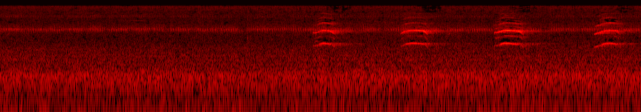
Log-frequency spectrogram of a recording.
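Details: Eurasian sparrowhawk giving four short, arched, slightly nasal call notes about a second apart after a quiet start, over a steady high insect-like hum and background rumble.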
